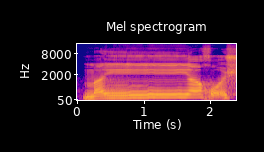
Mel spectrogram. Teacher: ہا کی آواز کو حلق کے نچلے حصے سے ادا کریں گے۔ شین پر کھڑی حرکت ہے، اسے لمبا کریں گے اور ہا کو بھی الف مدہ کی وجہ سے لمبا کر کے پڑھیں گے۔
